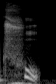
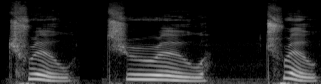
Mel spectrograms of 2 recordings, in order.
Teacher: 舌头很明显是向里卷一下，再过渡到 u 的口型 · Shown in: second take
